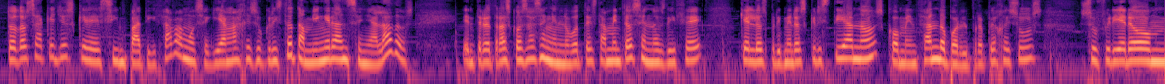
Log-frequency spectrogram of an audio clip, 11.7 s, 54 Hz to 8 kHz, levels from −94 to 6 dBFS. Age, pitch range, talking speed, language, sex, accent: 20-39, 195-240 Hz, 160 wpm, Spanish, female, Spanish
